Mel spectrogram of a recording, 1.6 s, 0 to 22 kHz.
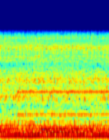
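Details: Inside the cabin of a 2001 Ford Mustang GT, a steady drone carries a faint repeating knock timed with the crank, only above 1000 rpm, with no power loss or rough idle. The timing chain and tensioner were replaced without effect. It proved to be rod knock, fixed with a forged short block.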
